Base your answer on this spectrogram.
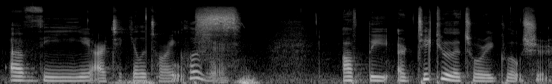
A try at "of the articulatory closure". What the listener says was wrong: Oh, 不要那么高. Closure is still a content word.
